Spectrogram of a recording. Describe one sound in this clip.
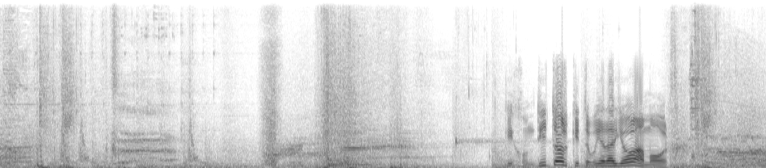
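Swords clash and slash in quick strikes.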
